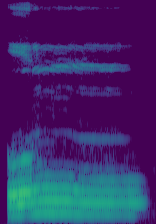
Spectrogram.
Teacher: nun sukun bertemu dengan huruf za, ini bacaan ikhfa. Ikhfa itu dibaca samar-samar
